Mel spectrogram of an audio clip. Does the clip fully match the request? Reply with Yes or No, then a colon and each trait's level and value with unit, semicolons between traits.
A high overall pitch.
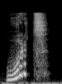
Yes: high, 245 Hz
